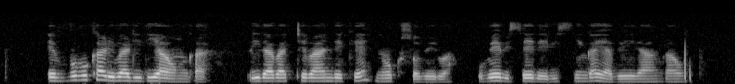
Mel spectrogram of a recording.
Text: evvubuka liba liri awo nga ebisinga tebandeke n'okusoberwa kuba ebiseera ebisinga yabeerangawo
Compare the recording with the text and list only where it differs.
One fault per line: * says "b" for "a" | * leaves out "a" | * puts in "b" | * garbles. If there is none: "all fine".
* says "liraba" for "ebisinga"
